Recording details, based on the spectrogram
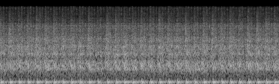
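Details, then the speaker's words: Suzuki FU FI 150 / GSX 150 with tip-over sensor bypassed by a 4K resistor reading 0.8 V (temporary fix): engine catches and settles into steady even single-cylinder idle, no misses or knocks; normal idle. "Nah ini 4K, kita nyalakan, nyala normal"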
